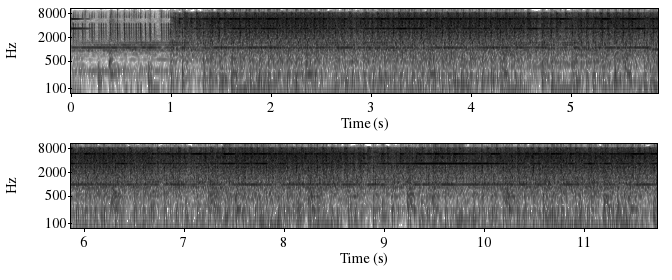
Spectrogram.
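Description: Short electronic purchase sounds repeat rapidly.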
